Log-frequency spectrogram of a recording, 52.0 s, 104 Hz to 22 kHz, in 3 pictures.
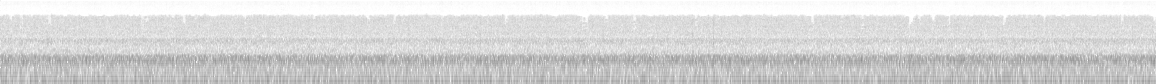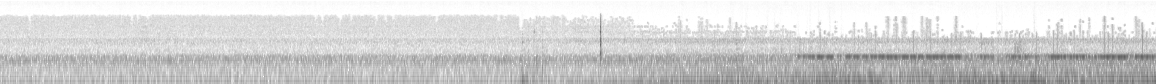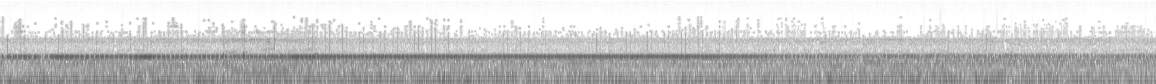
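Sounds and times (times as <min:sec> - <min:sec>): single-pitched whine: 0:00.0 - 0:52.0
car cabin low rumble: 0:25.0 - 0:52.0
car running noise: 0:25.1 - 0:52.0
click: 0:26.3 - 0:26.5.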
